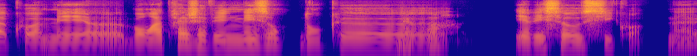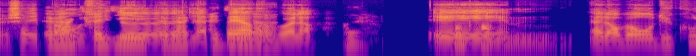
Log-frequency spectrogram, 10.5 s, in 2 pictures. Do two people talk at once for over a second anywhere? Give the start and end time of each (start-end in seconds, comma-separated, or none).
5.5-7.3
